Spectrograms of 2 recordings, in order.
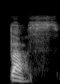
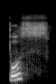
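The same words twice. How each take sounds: First: The vowel is an open A-like sound. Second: The vowel is a rounded O-like sound. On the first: The speaker sounds more educated and prestigious. "with an A type sound" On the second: The speaker sounds broad and northern. "with an O type sound"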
